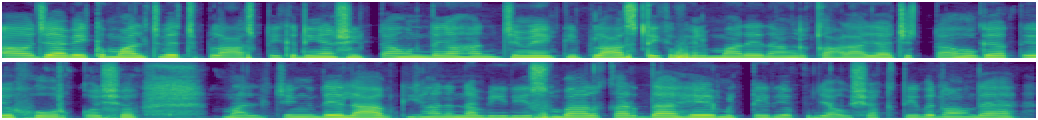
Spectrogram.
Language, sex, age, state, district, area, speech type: Punjabi, female, 30-45, Punjab, Mansa, urban, spontaneous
